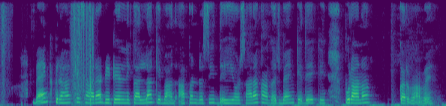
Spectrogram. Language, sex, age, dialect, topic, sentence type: Maithili, female, 31-35, Angika, banking, question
